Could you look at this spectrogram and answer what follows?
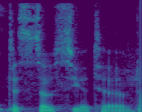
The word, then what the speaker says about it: dissociative: How do a lot of people pronounce it? – Dissociative disorder. And it's not. Right. It's dissociative. There's not that extra syllable.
